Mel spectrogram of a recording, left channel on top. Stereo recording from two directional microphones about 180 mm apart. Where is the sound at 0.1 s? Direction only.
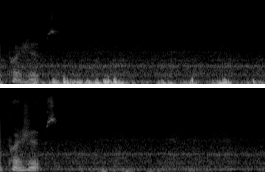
50° right (ahead or behind).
